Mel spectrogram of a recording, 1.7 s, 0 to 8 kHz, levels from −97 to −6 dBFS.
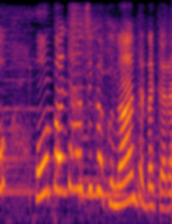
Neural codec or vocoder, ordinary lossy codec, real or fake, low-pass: codec, 16 kHz, 6 kbps, DAC; none; fake; none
